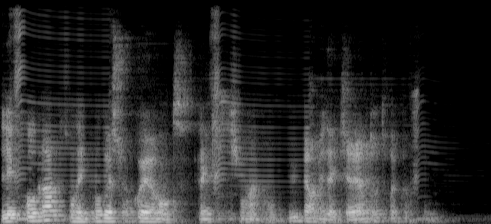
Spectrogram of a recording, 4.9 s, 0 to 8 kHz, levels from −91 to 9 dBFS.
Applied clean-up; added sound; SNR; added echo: neural mask model DeepFilterNet 3.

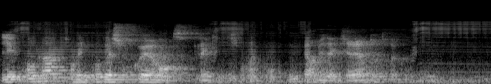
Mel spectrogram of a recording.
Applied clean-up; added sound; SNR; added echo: neural separator model SepFormer DNS4.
